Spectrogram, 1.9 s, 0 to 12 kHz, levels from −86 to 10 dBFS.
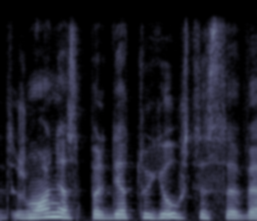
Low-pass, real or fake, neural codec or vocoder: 10.8 kHz; real; none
